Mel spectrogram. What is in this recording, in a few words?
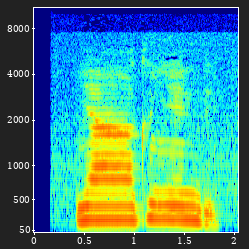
"yaang yẽnde", Moore; wisdom tooth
